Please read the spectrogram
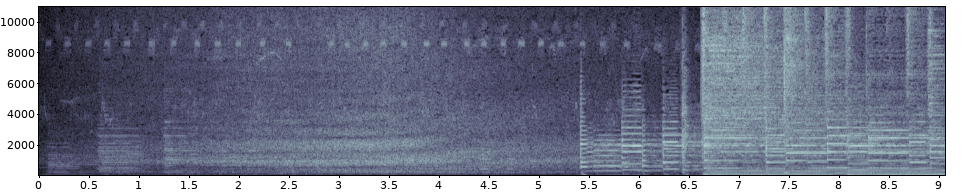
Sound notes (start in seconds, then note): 0.0 insects chirping; 0.8 dog barks; 5.5 upbeat music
